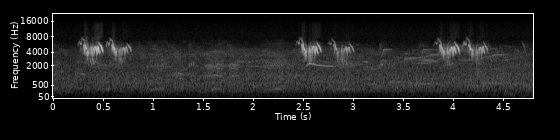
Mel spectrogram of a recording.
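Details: Great crested grebe with chicks at the Tovačov ponds, Czech Republic, 2013–2014: three bursts of paired shrill, high peeping notes, about two seconds apart, with soft thin whistles between them.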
